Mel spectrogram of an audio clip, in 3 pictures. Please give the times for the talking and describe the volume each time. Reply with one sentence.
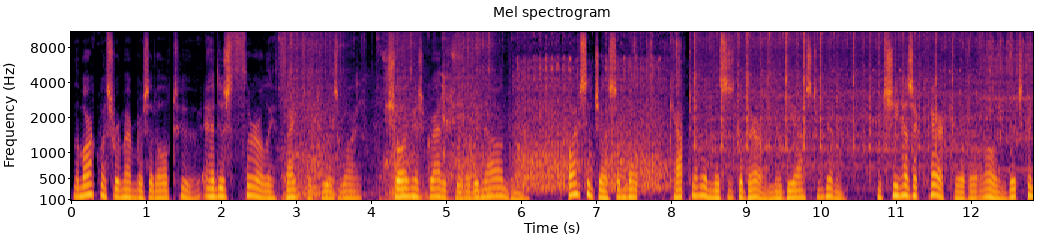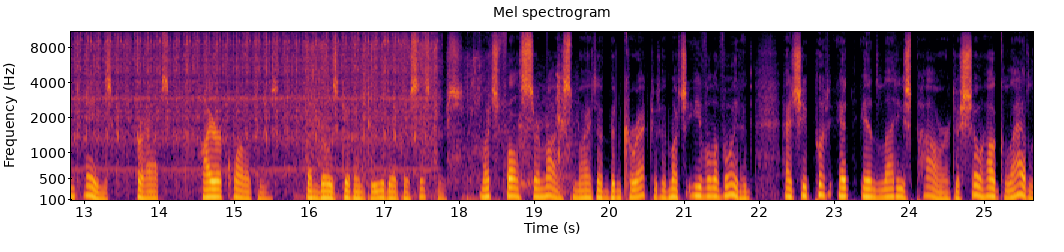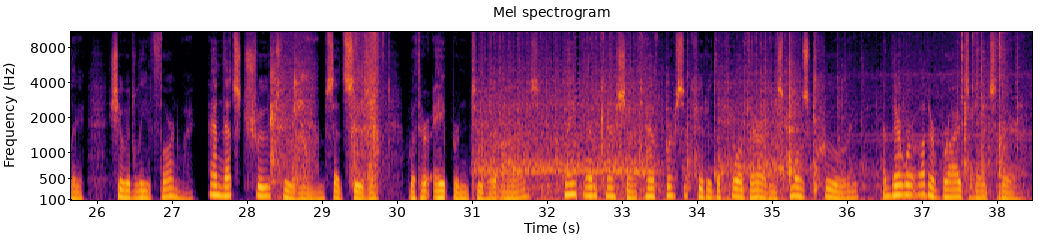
You can hear the talking from 0.0 to 38.4 s, at a steady volume.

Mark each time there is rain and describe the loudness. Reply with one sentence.
You can't hear the rain here.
